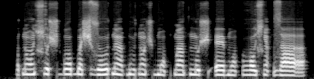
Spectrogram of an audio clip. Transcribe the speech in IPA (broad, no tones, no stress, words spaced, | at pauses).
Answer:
ɗɔ̃ ɕɔʃɠɔbaʃ zo ɗɐ̃ɓuɗɔ̃ʃ bɔ̃ʔɓãtnoʃ ʔɛbɔ̃ʔ ɦɔɕãʔ za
